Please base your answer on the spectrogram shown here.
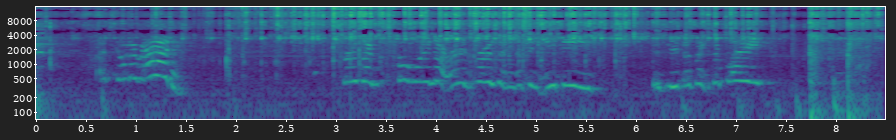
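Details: Pet Moluccan cockatoo at bedtime, talking and complaining about going into its cage: a sharp rising squawk, then long runs of warbling, speech-like mumbling, with rattling and clicking noises in a small room.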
